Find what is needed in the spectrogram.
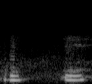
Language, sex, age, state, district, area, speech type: Bodo, female, 45-60, Assam, Kokrajhar, urban, conversation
